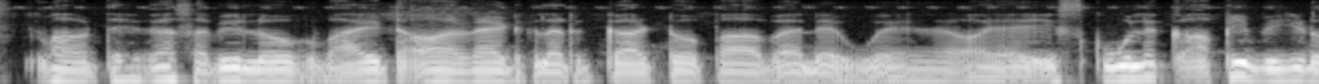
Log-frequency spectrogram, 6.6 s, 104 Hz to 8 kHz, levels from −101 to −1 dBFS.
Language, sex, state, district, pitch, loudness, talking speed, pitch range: Hindi, male, Uttar Pradesh, Jalaun, 110 Hz, -17 LUFS, 175 wpm, 105-120 Hz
